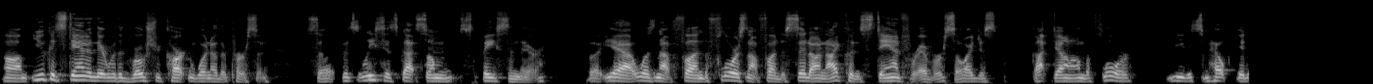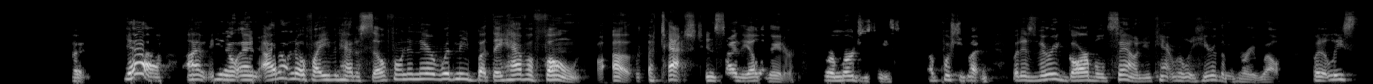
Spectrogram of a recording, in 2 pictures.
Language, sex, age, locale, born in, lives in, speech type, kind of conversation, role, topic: English, female, 70-74, en-US, United States, United States, conversation, unstructured, none, What is something surprising you have learned about your community?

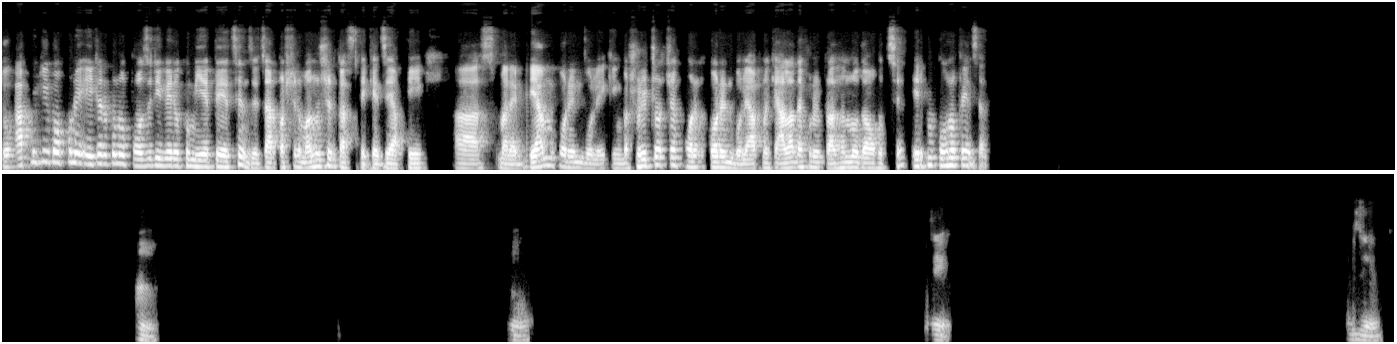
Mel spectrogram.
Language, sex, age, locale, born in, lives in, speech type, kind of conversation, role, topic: Bengali, male, 30-34, bn-BD, Bangladesh, Bangladesh, conversation, unstructured, none, সবার জন্য শরীরচর্চা কেন এত জরুরি?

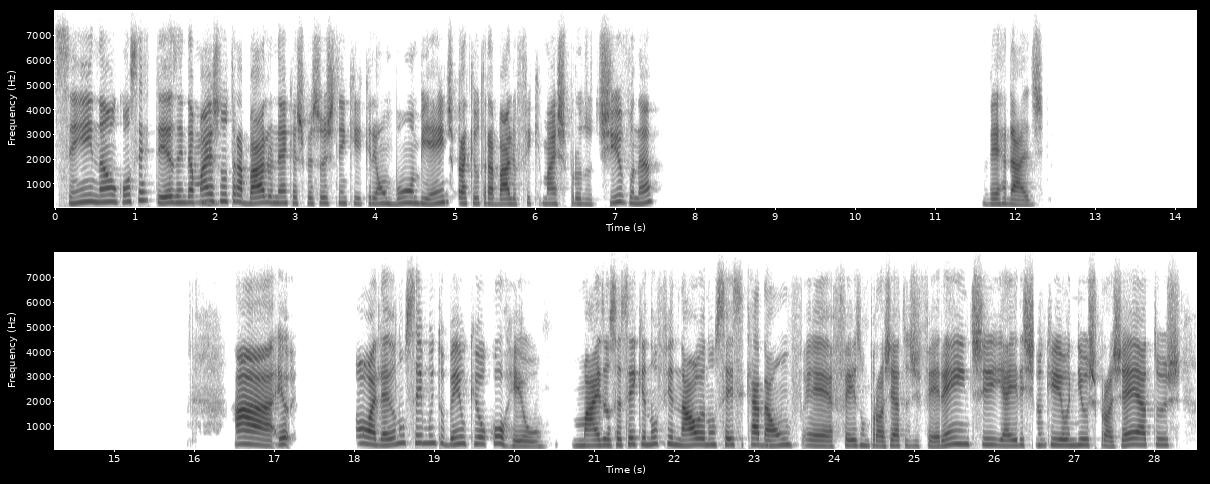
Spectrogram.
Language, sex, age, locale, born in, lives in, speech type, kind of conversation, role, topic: Portuguese, female, 40-44, pt-BR, Brazil, Spain, conversation, unstructured, none, Você já conseguiu transformar uma briga em algo positivo? Como?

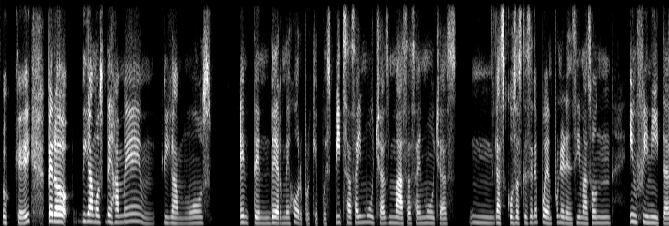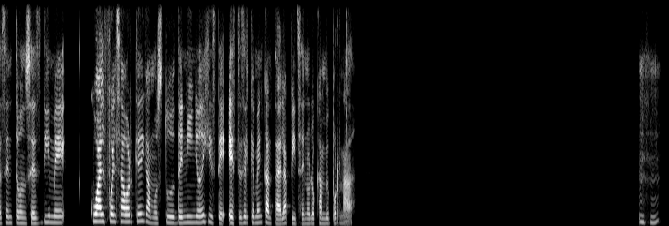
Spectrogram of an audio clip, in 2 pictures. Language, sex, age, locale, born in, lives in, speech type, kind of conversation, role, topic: Spanish, female, 35-39, es-CO, Colombia, Italy, conversation, podcast, host, ¿Cuál fue la comida que te cambió la vida?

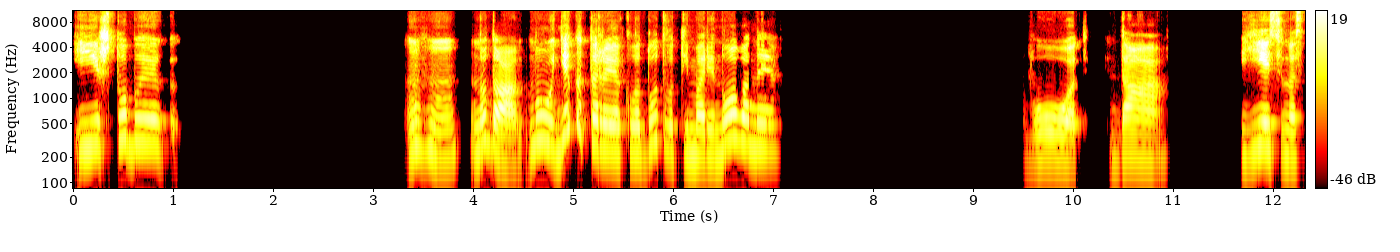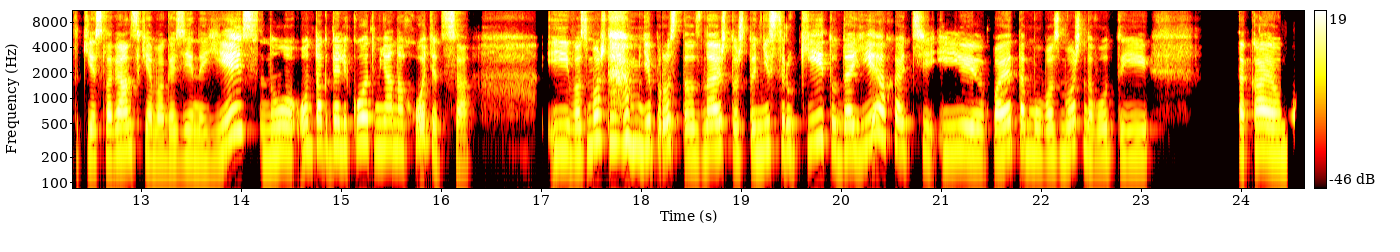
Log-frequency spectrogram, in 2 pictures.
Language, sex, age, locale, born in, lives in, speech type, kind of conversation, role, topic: Russian, female, 35-39, ru-RU, Ukraine, Spain, conversation, podcast, guest, Какая семейная традиция для тебя наиболее важна?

